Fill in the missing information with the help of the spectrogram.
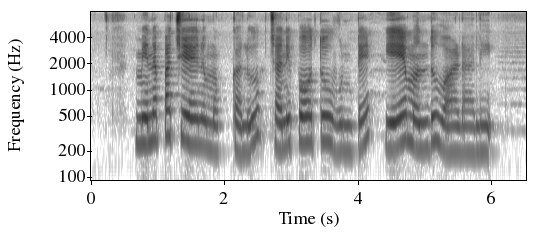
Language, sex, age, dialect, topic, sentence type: Telugu, female, 18-24, Utterandhra, agriculture, question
